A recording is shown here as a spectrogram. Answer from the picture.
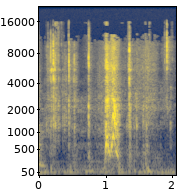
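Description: Faint handling sounds of a small plush pouch: a few short, scratchy rustles.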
